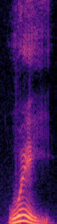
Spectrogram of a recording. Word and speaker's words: 魏: It's Wei in Mandarin Chinese pronunciation.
